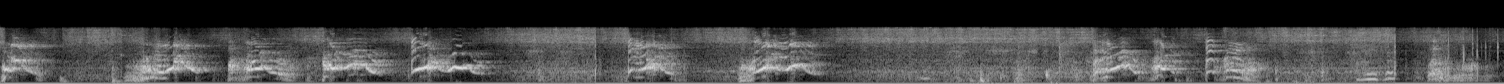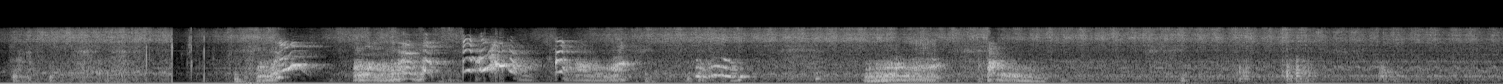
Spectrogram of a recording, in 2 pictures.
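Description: A beagle barking in repeated bouts of short calls, with pauses between them.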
